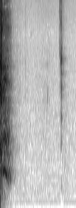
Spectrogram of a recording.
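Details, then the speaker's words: Person who is sick, describing a horrible irritating cough that won't let go while trying not to cough; a single loud, harsh cough burst followed by quiet room sound. "I had that hor a horrible cough too like that little you know that irritating cough that just won't let go um I'm trying not to cough right now"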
